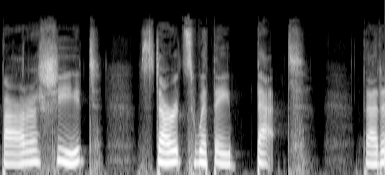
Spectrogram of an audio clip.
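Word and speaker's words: Bereshit (בראשית): The word for in the beginning is pronounced Bereshit.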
